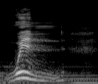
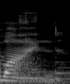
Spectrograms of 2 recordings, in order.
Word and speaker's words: wind: This is early modern English, so they're not going to say wind. They would say, hold the wind. And it would rhyme with mind and behind.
